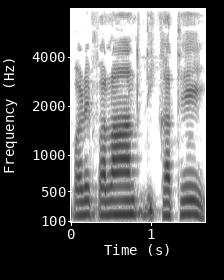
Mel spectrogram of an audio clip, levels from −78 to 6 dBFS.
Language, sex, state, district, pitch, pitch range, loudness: Chhattisgarhi, female, Chhattisgarh, Korba, 185 Hz, 180-190 Hz, -16 LUFS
